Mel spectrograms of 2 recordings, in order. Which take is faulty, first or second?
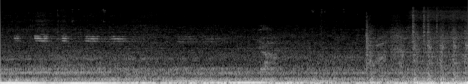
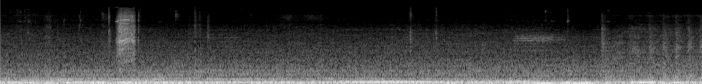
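first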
